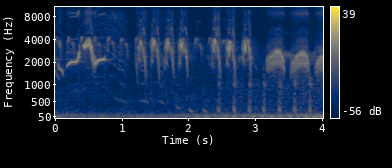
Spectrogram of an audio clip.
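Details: Caged Chinese hwamei displaying, wings up and tail spread, described as a fierce fighter: a looping whistle, then a run of about eight quick repeated clipped notes, ending in two rough drawn-out notes.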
